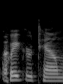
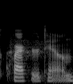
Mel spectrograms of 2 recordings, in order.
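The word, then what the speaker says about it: Quakertown: that like shuckles River you also thought Quaker Town was quacker town I did I did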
